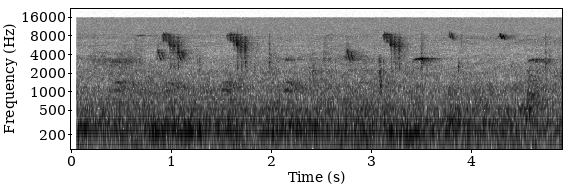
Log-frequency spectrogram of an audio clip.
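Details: Juvenile long-tailed tit at Gongenyama Bird Sanctuary, 29 July 2020: a scatter of very high, thin, short calls, some slurred downward, spaced irregularly over a steady low rumble of background noise.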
